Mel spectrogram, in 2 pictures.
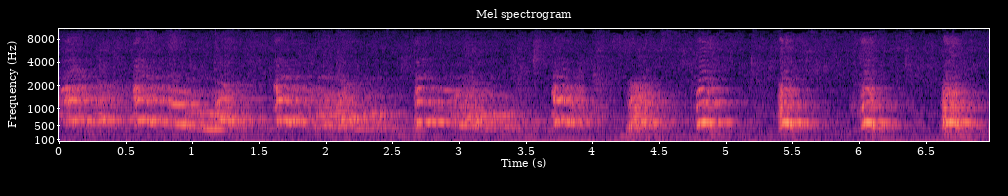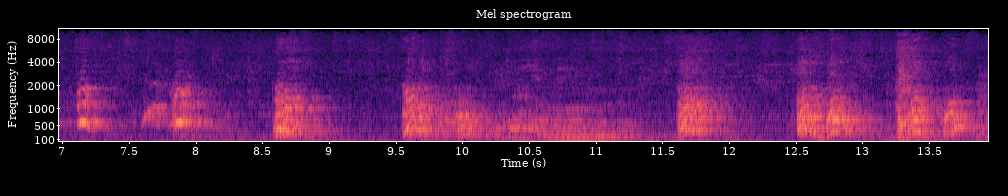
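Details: Dhoni, a pet Labrador Retriever, barks in a long run of short, sharp woofs about twice a second, with a brief whining, strained-sounding phrase midway before the barking resumes.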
